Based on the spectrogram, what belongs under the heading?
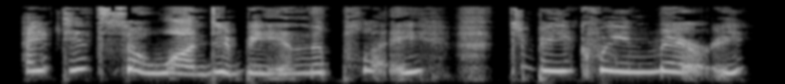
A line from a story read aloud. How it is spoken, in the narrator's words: she sobbed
